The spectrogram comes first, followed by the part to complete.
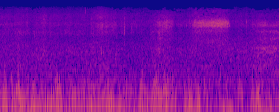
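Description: Wind buffeting the microphone of a GoPro action camera, a loud, gusting low rumble.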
